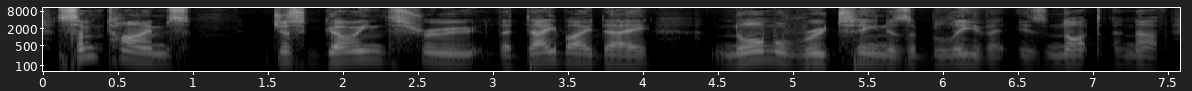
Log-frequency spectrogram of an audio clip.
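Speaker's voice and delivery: usual speaking voice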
